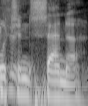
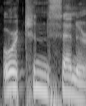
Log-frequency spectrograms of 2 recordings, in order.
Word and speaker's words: Ayrton Senna: Yeah, I'm like I think you Ayrton Senna.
